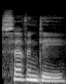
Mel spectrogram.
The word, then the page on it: seventy: American English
